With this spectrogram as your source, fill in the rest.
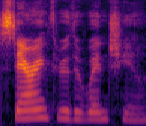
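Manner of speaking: plain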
